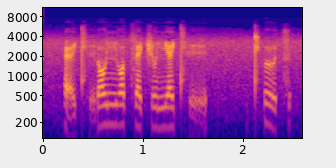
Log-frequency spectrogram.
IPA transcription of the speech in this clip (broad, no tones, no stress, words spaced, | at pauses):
æ̰cʰḛ ɾɔ ɲɔt͡sæ t͡ʃɔɲæcʰḛ | cʰɵt͡s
